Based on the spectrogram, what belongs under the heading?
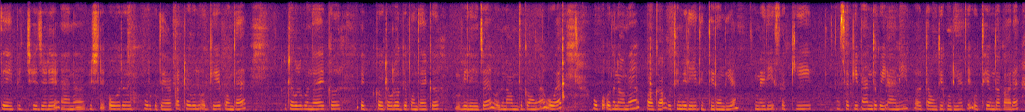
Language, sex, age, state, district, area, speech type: Dogri, female, 18-30, Jammu and Kashmir, Jammu, rural, spontaneous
